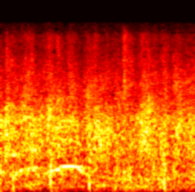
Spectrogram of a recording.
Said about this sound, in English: Let's clap it up for UU Journalism.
